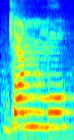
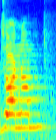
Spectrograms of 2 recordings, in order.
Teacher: এবার স্বরভক্তি হচ্ছে বলে মাঝখানে একটা অ ঢুকে যাচ্ছে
